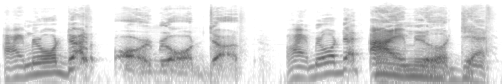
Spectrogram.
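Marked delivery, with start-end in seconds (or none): 0.0-2.5 strained whispery cartoon voice, climbing high; Lord Death voice test. Voice actor trying Lord Death takes, whispery and strained. 3.7-4.9 slow, louder, drawn-out declaration; Lord Death voice test. Shown as a demonstration. Voice actor trying another take, slow and emphatic.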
